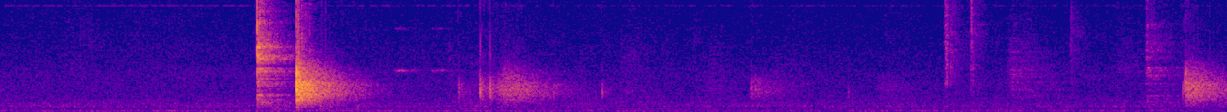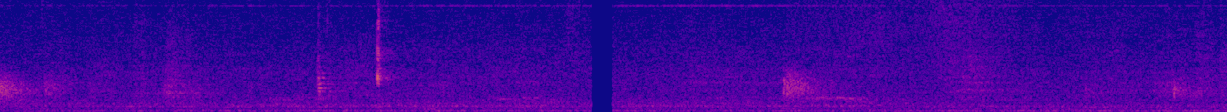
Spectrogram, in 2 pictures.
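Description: Heyball break shot: about a second and a half in, the cue strikes the cue ball and it cracks loudly into the racked balls. Scattered clicks of balls knocking together follow, with another clack a few seconds later, over a low steady hall hum.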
